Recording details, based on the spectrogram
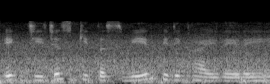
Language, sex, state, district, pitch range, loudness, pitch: Hindi, female, Punjab, Pathankot, 170-205 Hz, -17 LUFS, 190 Hz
